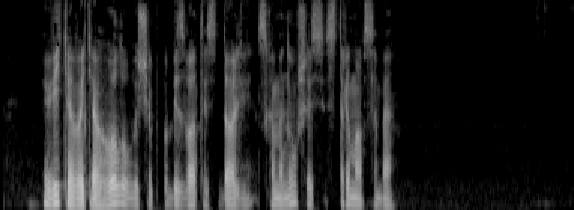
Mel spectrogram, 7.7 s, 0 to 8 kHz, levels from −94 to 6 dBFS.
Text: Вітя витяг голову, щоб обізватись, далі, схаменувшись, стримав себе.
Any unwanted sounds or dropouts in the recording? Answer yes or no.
no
